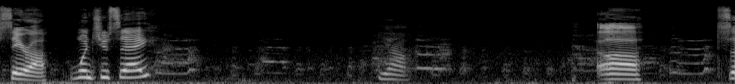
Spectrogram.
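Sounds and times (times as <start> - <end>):
speech: 0.1 - 1.6, 3.8 - 4.2, 6.0 - 6.5, 7.2 - 7.3
chicken clucking at a poultry farm: 1.6 - 7.2.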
